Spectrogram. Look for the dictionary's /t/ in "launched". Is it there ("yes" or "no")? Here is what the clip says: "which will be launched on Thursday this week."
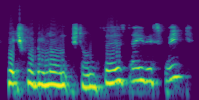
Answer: yes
